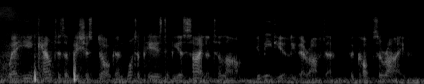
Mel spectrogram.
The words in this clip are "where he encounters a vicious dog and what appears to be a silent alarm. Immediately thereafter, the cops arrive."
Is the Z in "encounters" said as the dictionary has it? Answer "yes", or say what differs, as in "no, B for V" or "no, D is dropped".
yes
